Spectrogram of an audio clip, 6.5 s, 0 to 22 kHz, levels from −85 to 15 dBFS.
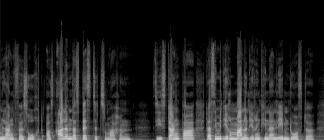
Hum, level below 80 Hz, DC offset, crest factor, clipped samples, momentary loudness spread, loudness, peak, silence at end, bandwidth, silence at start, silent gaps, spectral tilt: none; -42 dBFS; under 0.1%; 12 dB; under 0.1%; 12 LU; -15 LUFS; -2 dBFS; 0.2 s; 15 kHz; 0 s; none; -6 dB/octave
